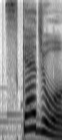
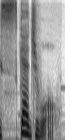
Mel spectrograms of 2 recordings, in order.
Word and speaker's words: schedule: Schedule. In America, we say schedule.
